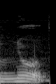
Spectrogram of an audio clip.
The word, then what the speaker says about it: Knobe: It's actually Knobe, so any letter that could be silent is pronounced silently. Okay, Knobe.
